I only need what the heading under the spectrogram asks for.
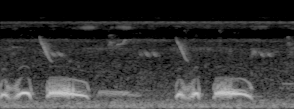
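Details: A spotted dove, kept for trapping wild doves, cooing twice: a short note then a long steady low hoot, with a soft hissing background and occasional thin chirps from other birds.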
